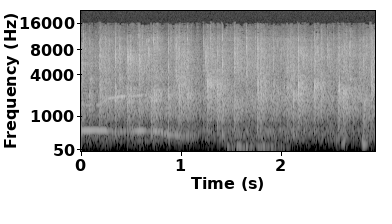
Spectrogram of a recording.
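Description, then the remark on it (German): A single person clapping at a steady pace, the claps fairly soft and running together into a continuous patter, with a faint murmur of voices in the background. “Danke, eine Person klatscht für mich.”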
